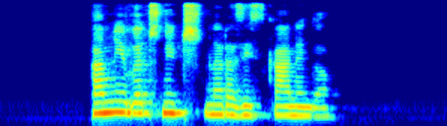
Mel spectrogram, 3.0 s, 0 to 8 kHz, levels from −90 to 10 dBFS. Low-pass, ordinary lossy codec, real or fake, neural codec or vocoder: 7.2 kHz; none; fake; codec, 16 kHz, 4 kbps, X-Codec, WavLM features, trained on Multilingual LibriSpeech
